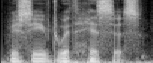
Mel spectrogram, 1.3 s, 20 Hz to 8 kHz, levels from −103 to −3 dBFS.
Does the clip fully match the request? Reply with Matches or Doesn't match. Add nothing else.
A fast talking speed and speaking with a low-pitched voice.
Doesn't match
